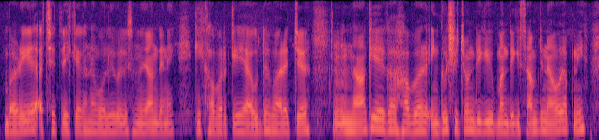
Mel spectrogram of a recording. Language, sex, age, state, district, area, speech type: Dogri, male, 18-30, Jammu and Kashmir, Udhampur, rural, spontaneous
